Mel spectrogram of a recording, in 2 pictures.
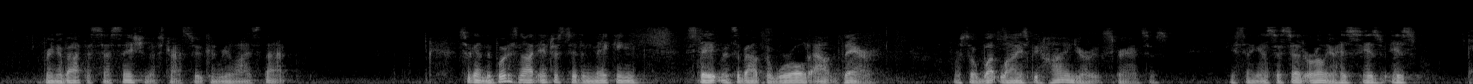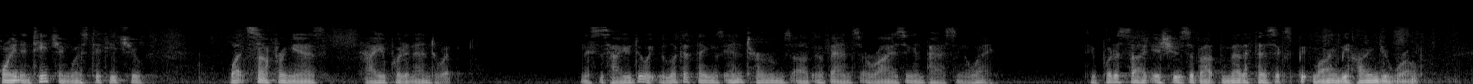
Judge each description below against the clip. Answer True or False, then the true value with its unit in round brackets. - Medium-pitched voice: False (85 Hz)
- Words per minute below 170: False (185 wpm)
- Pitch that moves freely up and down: False (3.5 semitones)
